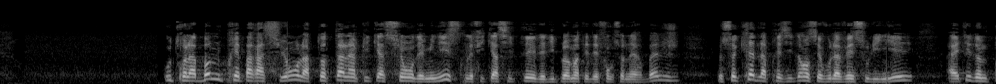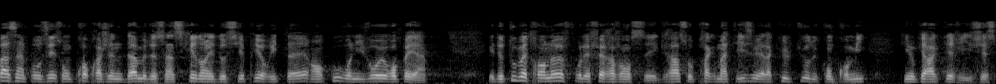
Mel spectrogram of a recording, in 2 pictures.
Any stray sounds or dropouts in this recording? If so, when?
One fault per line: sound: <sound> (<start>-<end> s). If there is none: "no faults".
no faults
